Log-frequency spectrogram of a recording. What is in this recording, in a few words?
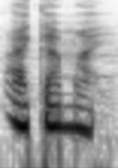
"ai kamai", wamesa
